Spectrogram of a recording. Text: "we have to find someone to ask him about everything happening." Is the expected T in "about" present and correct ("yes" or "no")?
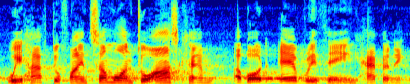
yes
